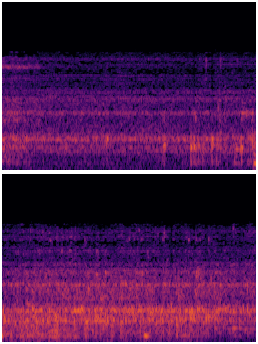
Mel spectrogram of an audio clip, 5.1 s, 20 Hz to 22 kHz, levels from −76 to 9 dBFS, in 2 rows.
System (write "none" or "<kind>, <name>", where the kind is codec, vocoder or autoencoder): none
